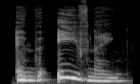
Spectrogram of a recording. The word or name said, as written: in the evening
